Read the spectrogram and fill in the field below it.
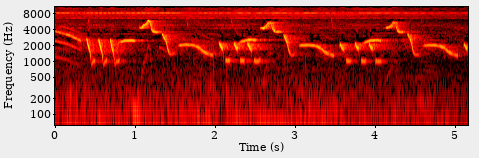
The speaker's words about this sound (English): This is a recording of two mustache wrens. The singing appears random until the birds synchronize and a pattern emerges.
